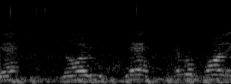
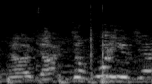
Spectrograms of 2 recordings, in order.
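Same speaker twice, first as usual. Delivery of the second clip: rising to a high, loud protest; alarmed shout; 7 semitones higher, 11 dB louder than usual. Real, not acted. Player to a car ramming him, alarmed shout. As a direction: protest louder and higher as it goes.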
